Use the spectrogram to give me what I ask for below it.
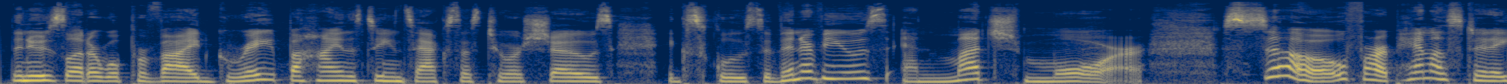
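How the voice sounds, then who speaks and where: A woman's voice: medium pitch, clear, resonant tone, dry recording. Woman podcast host, dry studio. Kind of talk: upbeat show hosting.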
